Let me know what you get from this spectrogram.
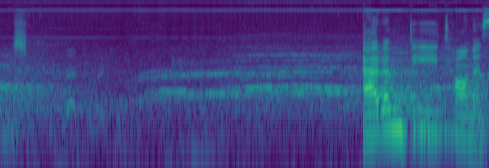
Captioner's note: applause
